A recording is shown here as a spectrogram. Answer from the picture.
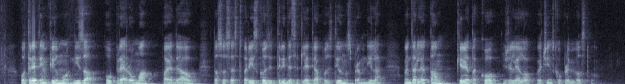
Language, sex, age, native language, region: Slovenian, male, 18-29, Slovenian, Drava region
